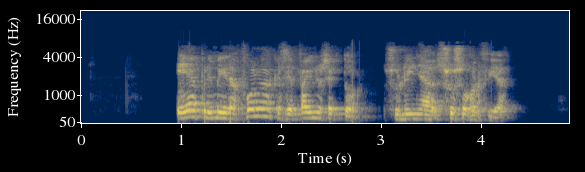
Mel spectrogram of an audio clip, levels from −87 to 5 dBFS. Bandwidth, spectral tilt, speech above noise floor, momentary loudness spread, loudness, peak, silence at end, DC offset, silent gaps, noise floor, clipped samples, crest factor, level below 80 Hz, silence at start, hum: 6.8 kHz; -5.5 dB/octave; 56 dB; 9 LU; -13 LUFS; 0 dBFS; 0.6 s; under 0.1%; none; -68 dBFS; under 0.1%; 14 dB; -56 dBFS; 0.95 s; none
